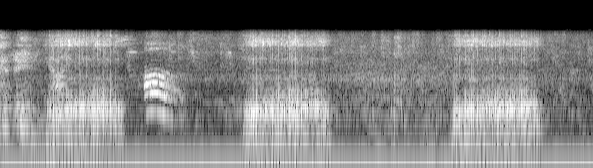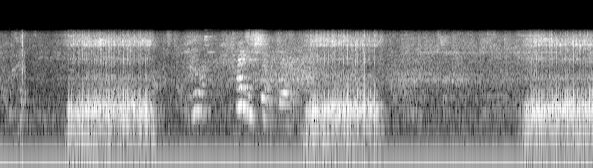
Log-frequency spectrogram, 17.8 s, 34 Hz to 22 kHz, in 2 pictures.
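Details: Loud, rough snoring from an old man (father) at about 19 breaths a minute, with brief faint voices between snores.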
